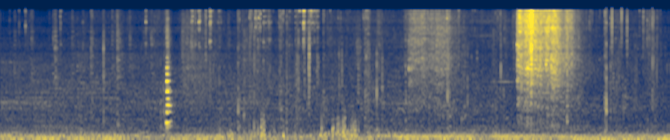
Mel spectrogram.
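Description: Car traffic: a steady low engine rumble, with a short car-horn toot about two and a half seconds in and a brief burst of hiss near eight seconds.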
